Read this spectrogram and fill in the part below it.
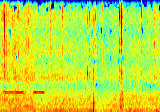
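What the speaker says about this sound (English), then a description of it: "I'm trying to lock my car." Car keys jangle softly over the steady low hum of a nearby car and traffic while a vehicle is being locked, with a brief electronic chirp and small metallic clicks.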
